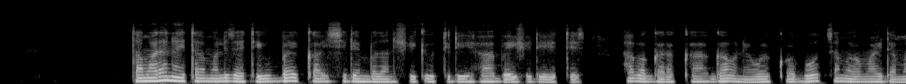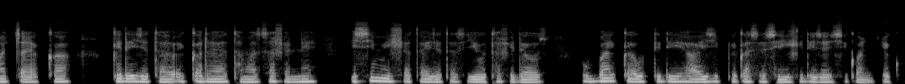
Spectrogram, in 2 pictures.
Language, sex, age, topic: Gamo, male, 25-35, government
